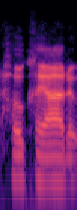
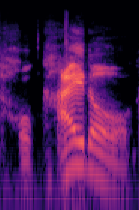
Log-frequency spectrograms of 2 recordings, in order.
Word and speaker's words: Hokkaido: It's not Hokkaidato, it's Hokkaido.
